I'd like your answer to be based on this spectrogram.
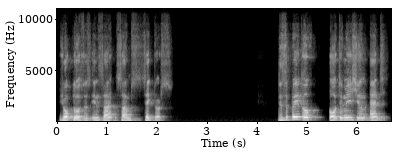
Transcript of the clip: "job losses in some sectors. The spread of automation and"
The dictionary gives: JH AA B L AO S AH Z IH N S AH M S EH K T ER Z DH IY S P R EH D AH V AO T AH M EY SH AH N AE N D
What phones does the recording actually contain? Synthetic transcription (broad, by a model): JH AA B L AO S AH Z IH N S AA M S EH K T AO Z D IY S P L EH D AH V AO T AH M EY SH AH N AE N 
